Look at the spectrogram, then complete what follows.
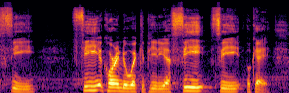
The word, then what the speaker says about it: phi: So if anybody who feels strongly about the pronunciation, writing F-P-H-I is not helpful to me, phi. Everyone is saying phi.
